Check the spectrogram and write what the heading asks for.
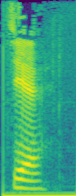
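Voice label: "tsie1", Teochew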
